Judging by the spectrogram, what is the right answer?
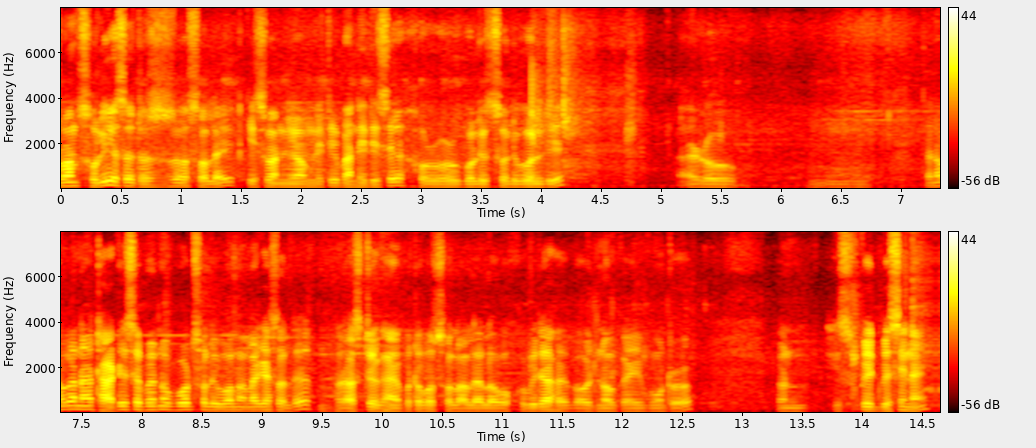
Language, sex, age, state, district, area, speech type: Assamese, male, 30-45, Assam, Charaideo, urban, spontaneous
